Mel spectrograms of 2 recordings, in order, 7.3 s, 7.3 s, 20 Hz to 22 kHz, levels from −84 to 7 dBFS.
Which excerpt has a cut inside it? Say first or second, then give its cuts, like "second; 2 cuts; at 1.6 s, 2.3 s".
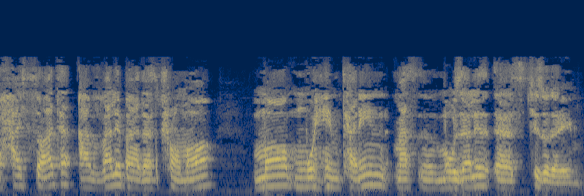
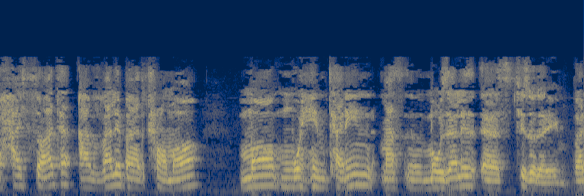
second; 1 cut; at 1.8 s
